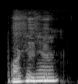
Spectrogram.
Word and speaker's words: Bourguignon: How do you say that? Bourguignon? – Basically like that.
